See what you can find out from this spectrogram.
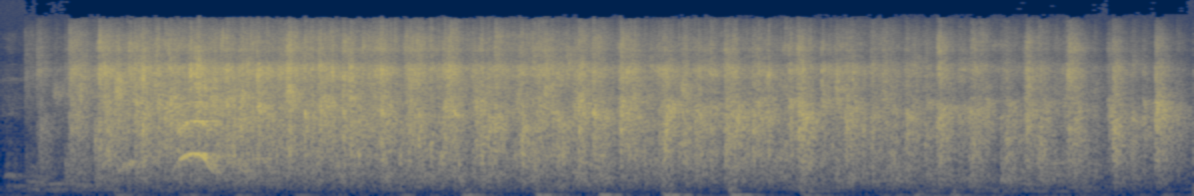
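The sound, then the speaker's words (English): Audience applause for performers at the close of a live arts evening show: a dense, sustained clapping that swells within the first second and holds steady for about nine seconds, with a few voices briefly audible in the mix. “And a huge thank you and round of applause for all of our performers this evening.”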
